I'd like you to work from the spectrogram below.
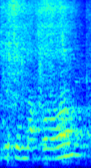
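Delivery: normal talking voice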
